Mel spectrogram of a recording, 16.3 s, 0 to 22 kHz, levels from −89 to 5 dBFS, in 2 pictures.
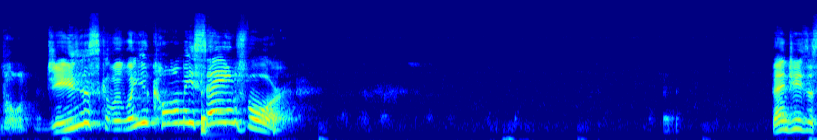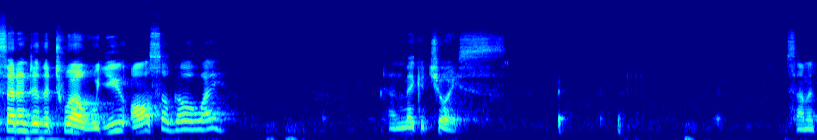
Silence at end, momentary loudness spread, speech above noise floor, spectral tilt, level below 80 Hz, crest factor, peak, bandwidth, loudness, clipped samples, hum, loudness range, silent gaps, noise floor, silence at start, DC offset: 0.05 s; 19 LU; 43 dB; -1.5 dB/octave; -82 dBFS; 24 dB; -14 dBFS; 15.5 kHz; -32 LUFS; under 0.1%; none; 18 LU; none; -76 dBFS; 0 s; under 0.1%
